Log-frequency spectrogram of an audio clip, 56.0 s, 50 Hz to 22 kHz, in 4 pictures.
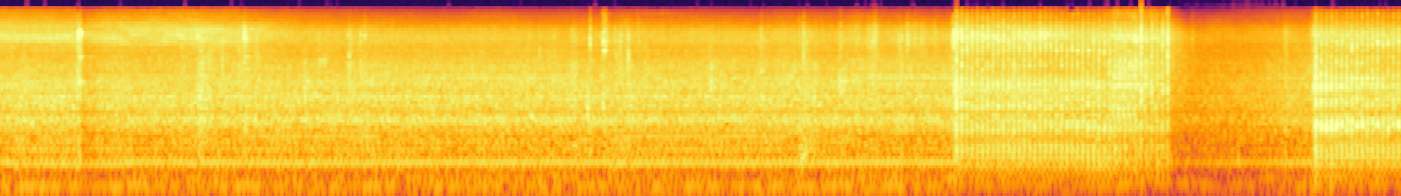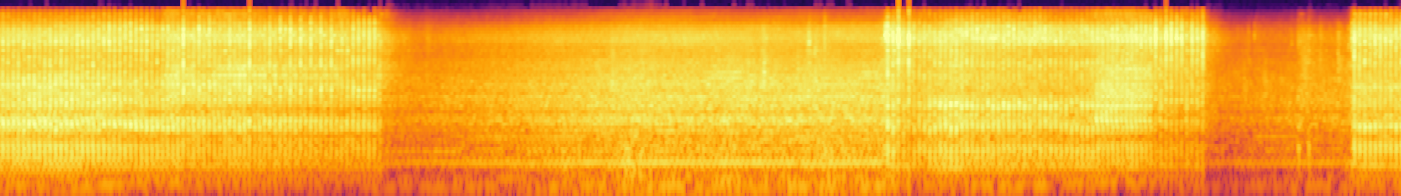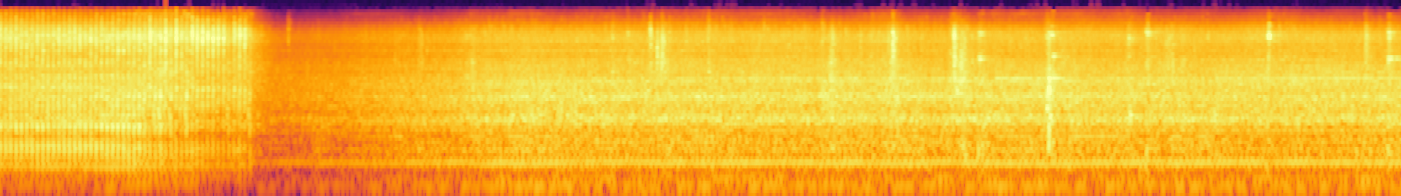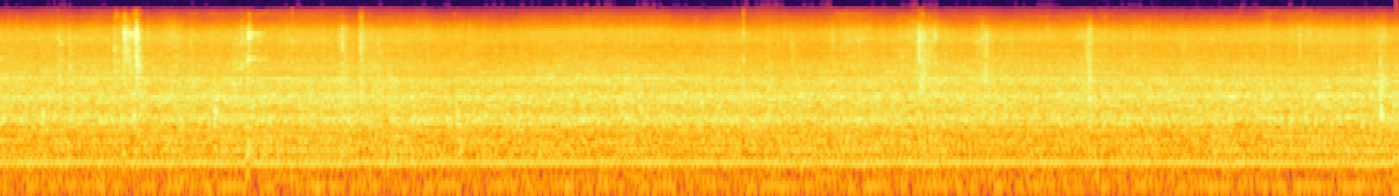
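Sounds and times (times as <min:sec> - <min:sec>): jackhammer-like machine bursts: 0:09.5 - 0:12.0, 0:13.1 - 0:18.1, 0:22.8 - 0:26.2, 0:27.5 - 0:30.8.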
